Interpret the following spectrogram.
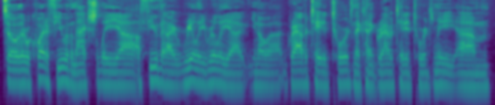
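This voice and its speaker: A man from the Boston area sits as an interview guest and tells his story in a loose, unhurried way. His voice sits fairly low, and he keeps stopping for little fillers and restarts as he talks. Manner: relaxed, rambling, many uh fillers and restarts. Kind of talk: casual storytelling.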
